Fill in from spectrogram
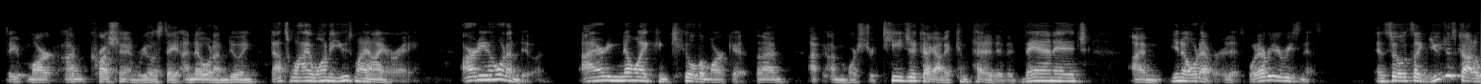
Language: English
